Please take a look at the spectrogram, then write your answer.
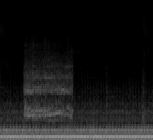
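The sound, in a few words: car chase in a video game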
